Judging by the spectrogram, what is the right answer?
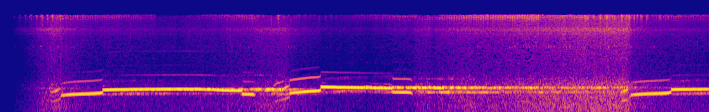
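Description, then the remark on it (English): Two loons wail back and forth in long, sustained, rising and falling cries that overlap and echo, carrying clearly over a quiet outdoor backdrop with no one speaking. “Okay, if you said a pair of loons calling to each other, you win the prize.”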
